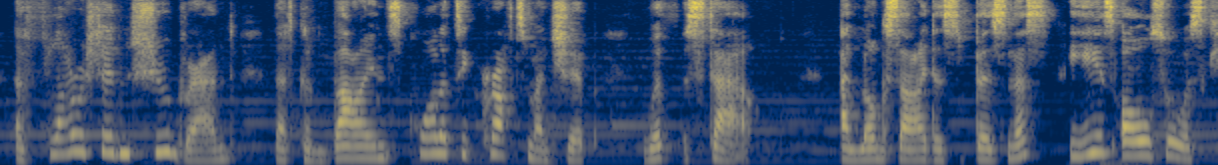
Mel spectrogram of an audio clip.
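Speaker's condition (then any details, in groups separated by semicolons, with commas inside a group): No condition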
